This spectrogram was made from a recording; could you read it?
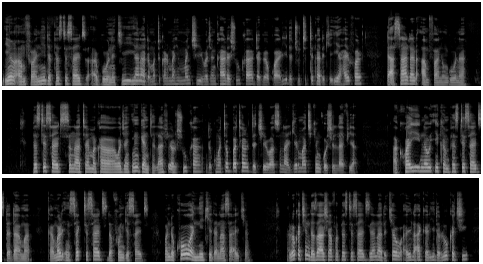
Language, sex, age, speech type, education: Hausa, male, 15-29, spontaneous, primary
